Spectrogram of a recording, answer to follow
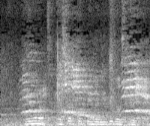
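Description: High-pitched voices talking, with several people speaking.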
